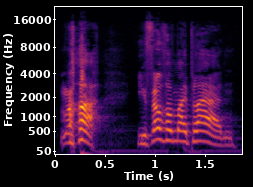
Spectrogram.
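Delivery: loud gleeful villain voice; villainous cackle. A narrator's reading. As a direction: gloat like a cartoon villain. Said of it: "you cackled in a villainous voice".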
